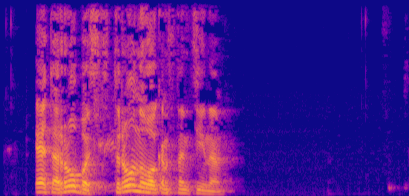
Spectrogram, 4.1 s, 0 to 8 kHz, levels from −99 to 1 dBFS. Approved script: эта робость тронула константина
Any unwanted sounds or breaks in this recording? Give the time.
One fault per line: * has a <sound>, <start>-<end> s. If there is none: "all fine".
all fine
